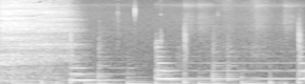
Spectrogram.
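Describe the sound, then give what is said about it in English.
A deep breath drawn in during a guided breathing exercise: a soft, airy rush of inhaled air at the start, then steady harmonic background music with gently pulsing low notes. “I'm just gonna take this deep breath in.”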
